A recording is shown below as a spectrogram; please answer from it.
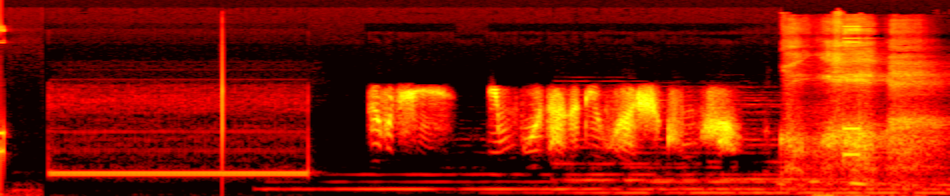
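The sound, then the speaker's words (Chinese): A telephone tone after a frightened woman dials a call: one steady, unbroken tone at a single pitch holds for about two seconds, then gives way to agitated breathy sounds. “白薇薇惊恐中拨响了徐子琛的电话。”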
